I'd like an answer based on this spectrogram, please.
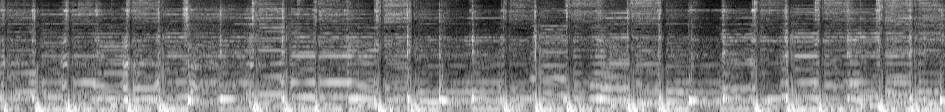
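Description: Live Thai ramwong dance-band music: hand drums beating a quick, steady rhythm under sustained melody notes, with no singing.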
